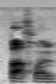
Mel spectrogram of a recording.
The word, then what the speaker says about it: Byfuglien: can I have Dustin Byfuglien? Bufflin. I knew he wasn't going to fall. How do you get that pronunciation from all those letters?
